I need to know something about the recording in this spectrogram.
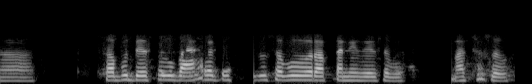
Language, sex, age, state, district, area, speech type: Odia, female, 30-45, Odisha, Jagatsinghpur, rural, conversation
